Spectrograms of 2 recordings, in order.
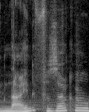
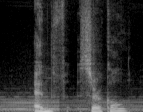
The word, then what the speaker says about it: Nth Circle: your pronounce by way I want to say Ninth Circle but it's not ninth right it's nth nth Circle in circle okay take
